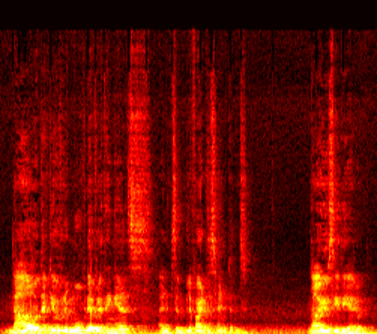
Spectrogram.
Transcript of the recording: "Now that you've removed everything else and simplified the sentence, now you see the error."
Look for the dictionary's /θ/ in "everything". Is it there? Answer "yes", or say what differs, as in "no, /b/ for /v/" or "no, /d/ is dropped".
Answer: no, /t/ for /θ/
